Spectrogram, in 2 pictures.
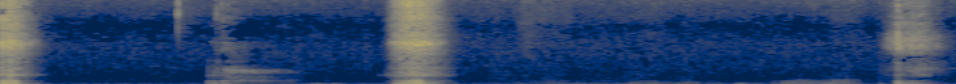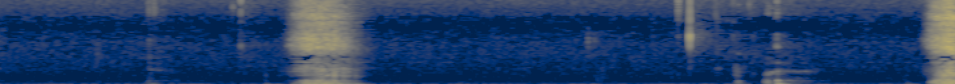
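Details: Adult with a cold during allergy season, runny nose: several sharp sneezes with soft sniffing and breaths between them in a quiet room; sneezing.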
